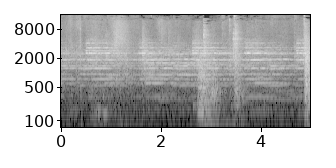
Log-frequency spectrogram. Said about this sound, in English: They say that every time you say something that's true, the cherubs in heaven are ringing bells. I can almost hear them in the background.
